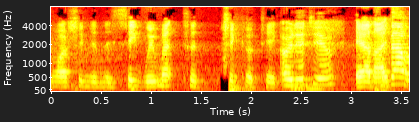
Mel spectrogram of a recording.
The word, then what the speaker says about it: Chincoteague: Chinquity. Yeah. Is that Oh, how you say it? that's Marguerite Henry. Yeah. That's Marguerite Henry. When Paul and I were... Misty of Chinquity. Of Chincoteague, yeah.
